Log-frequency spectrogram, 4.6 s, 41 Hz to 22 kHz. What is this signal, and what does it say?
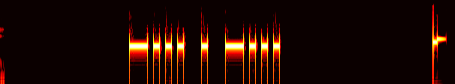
Morse code, heard as a keyed tone, about 20 wpm, 700 Hz. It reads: BEB
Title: All Cut Numbers - 3-Digit 20wpm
